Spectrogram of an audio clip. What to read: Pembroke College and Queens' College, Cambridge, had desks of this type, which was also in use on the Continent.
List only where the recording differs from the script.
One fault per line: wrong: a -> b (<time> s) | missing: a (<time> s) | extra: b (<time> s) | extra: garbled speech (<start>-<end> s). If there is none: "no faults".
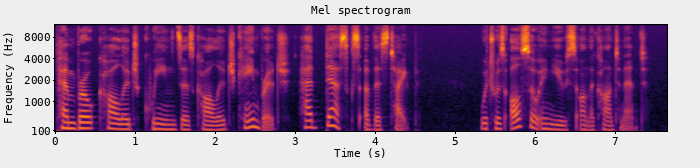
missing: and (1.1 s)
